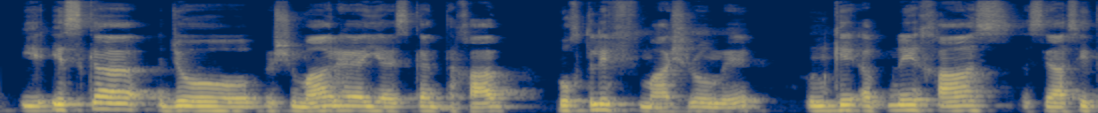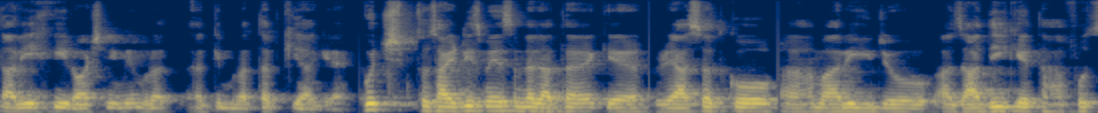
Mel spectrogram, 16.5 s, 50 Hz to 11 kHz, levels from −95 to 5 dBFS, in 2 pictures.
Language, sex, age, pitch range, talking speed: Urdu, male, 30-49, 110-135 Hz, 145 wpm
